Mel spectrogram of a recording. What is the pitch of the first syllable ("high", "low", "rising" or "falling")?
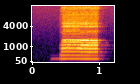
high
